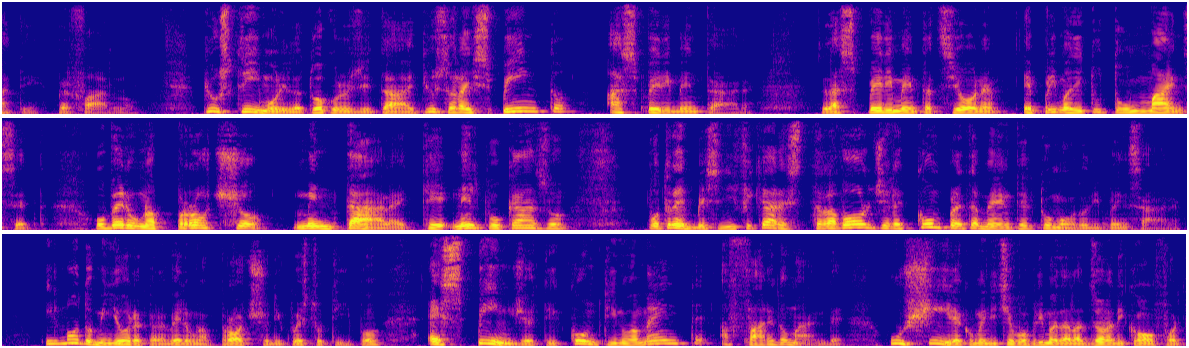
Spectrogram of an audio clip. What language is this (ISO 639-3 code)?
ita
